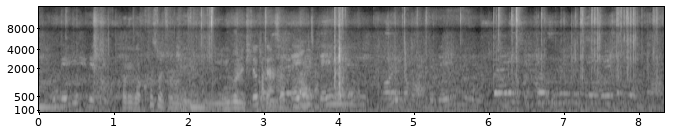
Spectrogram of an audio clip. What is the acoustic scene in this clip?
crowded indoor space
